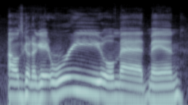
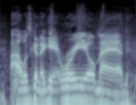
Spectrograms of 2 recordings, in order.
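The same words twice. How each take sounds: First: Slow, stretched "real mad" with a touch more push; drawn-out mock anger. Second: Said in the usual way. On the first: Shown as a demonstration. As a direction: stretch it out like a mild mock grumble. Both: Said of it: "repeated, slower and louder".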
